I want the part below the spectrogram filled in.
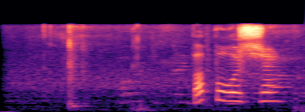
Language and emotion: Russian, neutral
